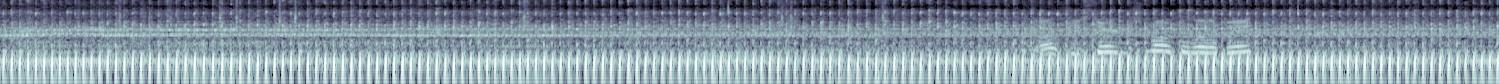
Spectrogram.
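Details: Old junkyard Briggs engine from reel mower, cold start on choke, bench-mounted: fast steady firing about four beats a second with light rattly clatter on top, owner says coming from the recoil starter.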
